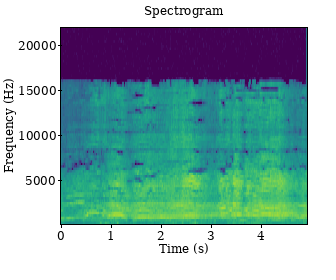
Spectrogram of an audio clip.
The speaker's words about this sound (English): Look at these kids screaming.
